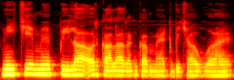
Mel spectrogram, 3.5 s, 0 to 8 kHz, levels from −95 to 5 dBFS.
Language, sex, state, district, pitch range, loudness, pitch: Hindi, male, Jharkhand, Ranchi, 115-140 Hz, -16 LUFS, 120 Hz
